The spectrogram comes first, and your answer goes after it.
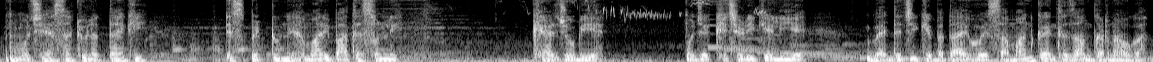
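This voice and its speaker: A man's voice: on the low side, steady tone, brisk, pauses often, natural voice. A man playing an earnest, determined young village son in a Hindi cartoon story, speaking respectfully. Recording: music behind the voice.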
